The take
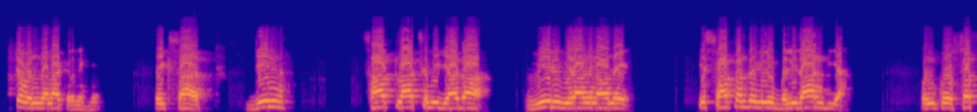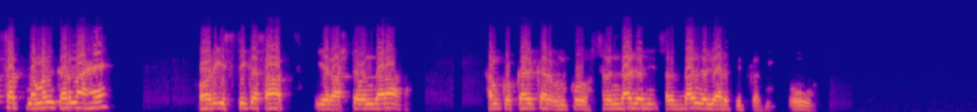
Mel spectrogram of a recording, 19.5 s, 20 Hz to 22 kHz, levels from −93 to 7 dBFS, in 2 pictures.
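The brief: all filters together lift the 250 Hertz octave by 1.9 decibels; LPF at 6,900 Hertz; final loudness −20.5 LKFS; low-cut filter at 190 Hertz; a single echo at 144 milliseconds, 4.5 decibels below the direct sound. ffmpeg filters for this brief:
ffmpeg -i in.wav -af "highpass=190,lowpass=6900,equalizer=frequency=250:width_type=o:gain=4.5,aecho=1:1:144:0.596,volume=-1dB" out.wav

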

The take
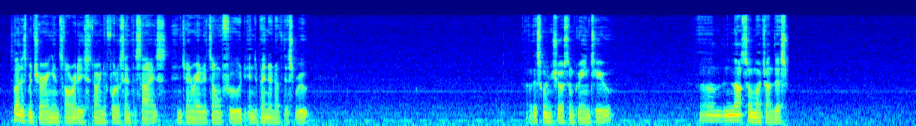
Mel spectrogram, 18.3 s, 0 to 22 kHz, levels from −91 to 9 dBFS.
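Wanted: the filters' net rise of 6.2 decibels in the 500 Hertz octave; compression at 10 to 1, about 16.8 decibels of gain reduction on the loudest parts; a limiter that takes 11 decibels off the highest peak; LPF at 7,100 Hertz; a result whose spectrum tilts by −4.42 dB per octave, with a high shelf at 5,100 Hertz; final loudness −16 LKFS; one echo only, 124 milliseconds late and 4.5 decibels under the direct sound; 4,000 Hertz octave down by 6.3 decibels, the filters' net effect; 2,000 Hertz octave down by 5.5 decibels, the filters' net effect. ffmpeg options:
ffmpeg -i in.wav -af "lowpass=7100,equalizer=frequency=500:width_type=o:gain=8.5,equalizer=frequency=2000:width_type=o:gain=-5.5,equalizer=frequency=4000:width_type=o:gain=-4,highshelf=frequency=5100:gain=-4.5,acompressor=threshold=-36dB:ratio=10,alimiter=level_in=9.5dB:limit=-24dB:level=0:latency=1,volume=-9.5dB,aecho=1:1:124:0.596,volume=28dB" out.wav

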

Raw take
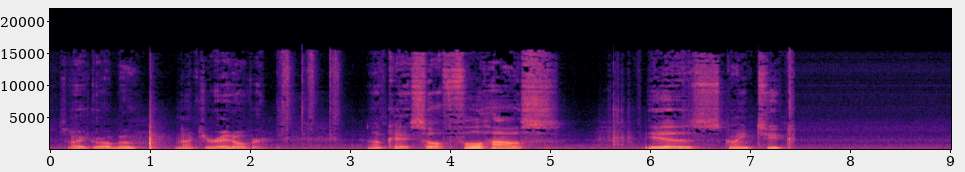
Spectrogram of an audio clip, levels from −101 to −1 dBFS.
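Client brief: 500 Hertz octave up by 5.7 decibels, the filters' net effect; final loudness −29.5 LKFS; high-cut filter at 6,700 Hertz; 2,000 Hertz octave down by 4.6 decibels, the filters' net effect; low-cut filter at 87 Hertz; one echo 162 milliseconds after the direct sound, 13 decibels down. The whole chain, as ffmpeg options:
ffmpeg -i in.wav -af "highpass=87,lowpass=6700,equalizer=frequency=500:width_type=o:gain=7.5,equalizer=frequency=2000:width_type=o:gain=-7,aecho=1:1:162:0.224,volume=-2.5dB" out.wav

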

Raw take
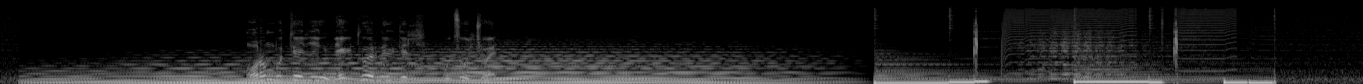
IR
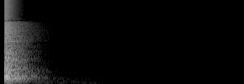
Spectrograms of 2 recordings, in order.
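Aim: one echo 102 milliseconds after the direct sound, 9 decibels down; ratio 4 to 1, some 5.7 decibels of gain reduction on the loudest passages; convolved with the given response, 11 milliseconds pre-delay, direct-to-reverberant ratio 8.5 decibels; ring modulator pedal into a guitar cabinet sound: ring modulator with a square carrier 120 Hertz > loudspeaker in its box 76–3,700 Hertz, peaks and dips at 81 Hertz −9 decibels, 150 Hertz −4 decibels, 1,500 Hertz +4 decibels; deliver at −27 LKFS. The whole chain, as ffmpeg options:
-filter_complex "[0:a]acompressor=threshold=-27dB:ratio=4,aecho=1:1:102:0.355,asplit=2[link_01][link_02];[1:a]atrim=start_sample=2205,adelay=11[link_03];[link_02][link_03]afir=irnorm=-1:irlink=0,volume=-34.5dB[link_04];[link_01][link_04]amix=inputs=2:normalize=0,aeval=exprs='val(0)*sgn(sin(2*PI*120*n/s))':channel_layout=same,highpass=76,equalizer=frequency=81:width_type=q:width=4:gain=-9,equalizer=frequency=150:width_type=q:width=4:gain=-4,equalizer=frequency=1500:width_type=q:width=4:gain=4,lowpass=frequency=3700:width=0.5412,lowpass=frequency=3700:width=1.3066,volume=5dB"

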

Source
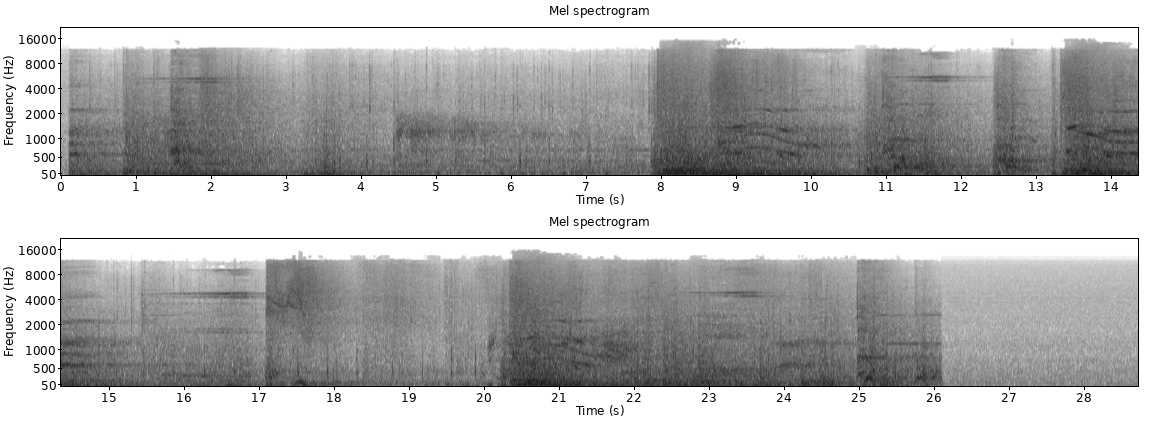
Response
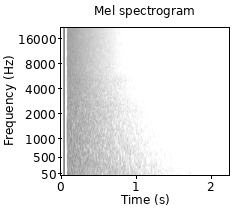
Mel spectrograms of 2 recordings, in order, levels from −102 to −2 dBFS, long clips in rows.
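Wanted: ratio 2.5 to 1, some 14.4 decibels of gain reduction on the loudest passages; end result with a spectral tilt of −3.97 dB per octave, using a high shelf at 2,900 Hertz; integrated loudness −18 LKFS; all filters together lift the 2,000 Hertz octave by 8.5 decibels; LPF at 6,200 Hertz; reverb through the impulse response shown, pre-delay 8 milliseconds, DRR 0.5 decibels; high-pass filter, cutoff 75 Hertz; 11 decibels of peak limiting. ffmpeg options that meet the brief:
-filter_complex "[0:a]highpass=75,lowpass=6200,equalizer=frequency=2000:width_type=o:gain=7.5,highshelf=frequency=2900:gain=8,acompressor=threshold=-33dB:ratio=2.5,alimiter=level_in=2dB:limit=-24dB:level=0:latency=1,volume=-2dB,asplit=2[link_01][link_02];[1:a]atrim=start_sample=2205,adelay=8[link_03];[link_02][link_03]afir=irnorm=-1:irlink=0,volume=2dB[link_04];[link_01][link_04]amix=inputs=2:normalize=0,volume=14dB"

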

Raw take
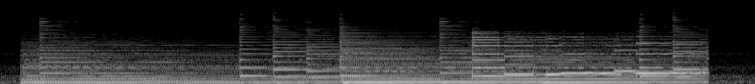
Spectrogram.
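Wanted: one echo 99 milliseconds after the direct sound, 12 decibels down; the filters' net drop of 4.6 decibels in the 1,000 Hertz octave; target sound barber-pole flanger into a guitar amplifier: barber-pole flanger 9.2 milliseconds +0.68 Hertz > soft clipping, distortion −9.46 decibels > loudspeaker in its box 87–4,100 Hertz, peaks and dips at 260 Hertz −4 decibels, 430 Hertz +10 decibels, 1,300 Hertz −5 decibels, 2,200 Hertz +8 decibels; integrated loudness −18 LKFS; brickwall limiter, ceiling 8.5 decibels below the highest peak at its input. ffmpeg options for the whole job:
ffmpeg -i in.wav -filter_complex "[0:a]equalizer=frequency=1000:width_type=o:gain=-6.5,alimiter=limit=-19.5dB:level=0:latency=1,aecho=1:1:99:0.251,asplit=2[link_01][link_02];[link_02]adelay=9.2,afreqshift=0.68[link_03];[link_01][link_03]amix=inputs=2:normalize=1,asoftclip=threshold=-33dB,highpass=87,equalizer=frequency=260:width_type=q:width=4:gain=-4,equalizer=frequency=430:width_type=q:width=4:gain=10,equalizer=frequency=1300:width_type=q:width=4:gain=-5,equalizer=frequency=2200:width_type=q:width=4:gain=8,lowpass=frequency=4100:width=0.5412,lowpass=frequency=4100:width=1.3066,volume=17.5dB" out.wav

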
